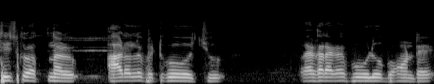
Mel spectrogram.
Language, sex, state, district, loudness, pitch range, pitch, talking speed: Telugu, male, Andhra Pradesh, Krishna, -19 LUFS, 155-170 Hz, 160 Hz, 85 wpm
